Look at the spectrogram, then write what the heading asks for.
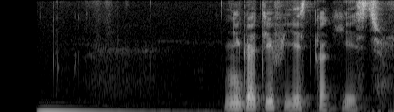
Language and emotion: Russian, neutral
